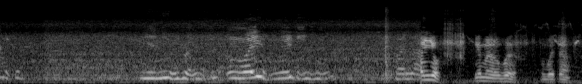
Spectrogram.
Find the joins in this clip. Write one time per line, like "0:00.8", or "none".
0:04.2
